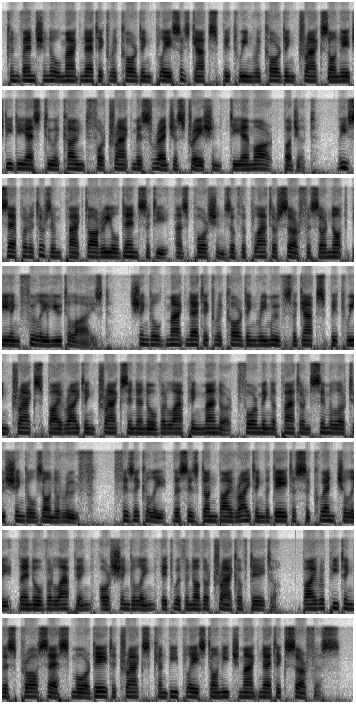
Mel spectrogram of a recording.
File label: rhvoice test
